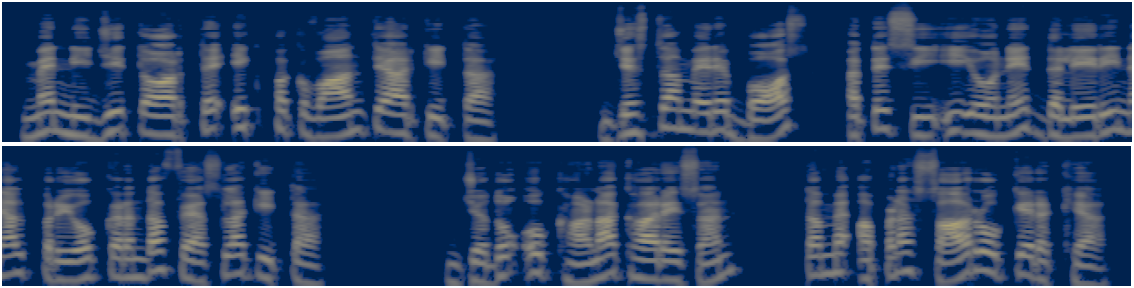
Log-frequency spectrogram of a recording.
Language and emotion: Punjabi, fearful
